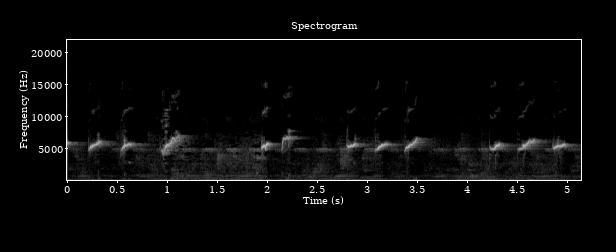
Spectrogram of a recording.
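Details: ['Crimson sunbird song, a lively master recording for teaching caged songbirds. Quick high, upward-flicking chirps come in pairs and short runs, roughly a dozen in five seconds, above a faint constant high-pitched hum.']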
